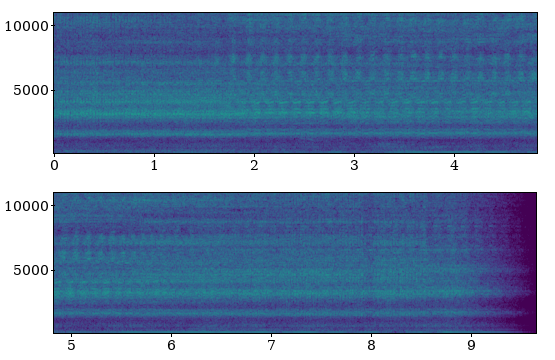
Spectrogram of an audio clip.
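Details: A Pompania cicada buzzes shrilly and continuously over a steady low hum, then fades quickly into silence at the very end.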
